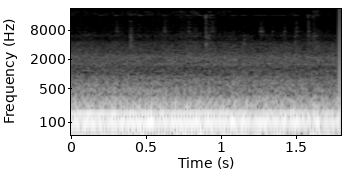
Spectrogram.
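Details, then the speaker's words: 2022 Subaru WRX driving after going back to stock end links from adjustable ones that clunked on both sides. Steady low road and engine rumble with no knocks or clunks: the suspension is quiet. "as you can hear you hear nothing the stock end links are back on"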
